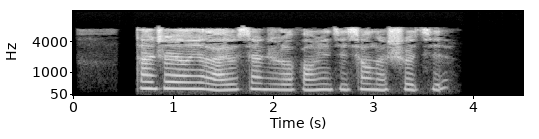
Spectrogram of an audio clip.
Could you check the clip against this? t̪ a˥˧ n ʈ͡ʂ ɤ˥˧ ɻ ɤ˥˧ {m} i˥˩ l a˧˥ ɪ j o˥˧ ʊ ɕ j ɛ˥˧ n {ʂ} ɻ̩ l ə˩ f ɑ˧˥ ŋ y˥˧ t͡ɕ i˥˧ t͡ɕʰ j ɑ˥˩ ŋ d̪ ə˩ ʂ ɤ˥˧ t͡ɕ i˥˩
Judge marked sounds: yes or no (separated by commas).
no, no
